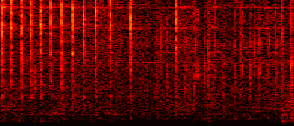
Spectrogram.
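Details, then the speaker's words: Shimano XT rear derailleur after adjustment, cranks turned by hand with no load, shifting into gear four: light, fast, evenly spaced ticking with no grinding or chain skipping; drivetrain runs quietly, though riding under load may differ. "smoo in the gear four you don't even hear it now on with the load it may be a little different"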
